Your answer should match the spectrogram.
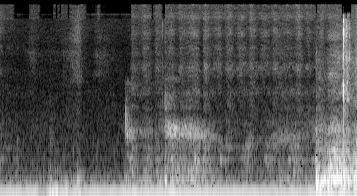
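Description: A pencil scratches and rubs steadily across paper during colouring, up close and soft, with a low steady hum underneath.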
